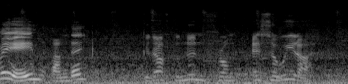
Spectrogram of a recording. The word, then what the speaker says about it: Essaouira: Good afternoon from Essaouira. Pronounced perfectly for once.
